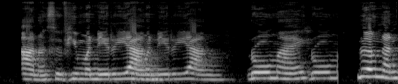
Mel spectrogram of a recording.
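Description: From 1.32 s to 3.38 s the speech is joined by a somewhat quieter, full-band copy of itself trailing roughly 0.7 s behind. It has no reverberant tail and cuts in and out abruptly. This doubled audio track likely comes from a second, slower capture path mixed in.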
